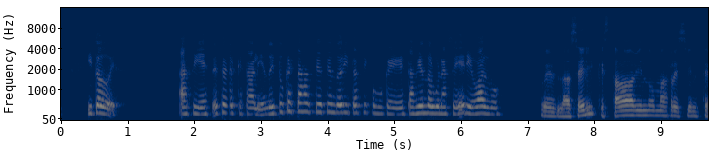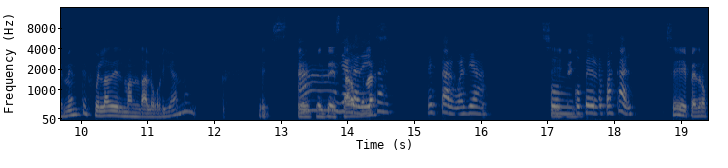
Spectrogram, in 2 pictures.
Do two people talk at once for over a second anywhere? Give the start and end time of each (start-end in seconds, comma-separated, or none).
13.2-14.6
